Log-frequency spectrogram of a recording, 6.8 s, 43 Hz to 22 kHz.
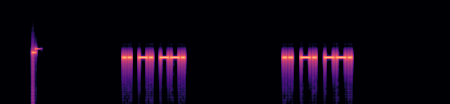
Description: Morse code, heard as a keyed tone, about 28 wpm, 700 Hz. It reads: ING ING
